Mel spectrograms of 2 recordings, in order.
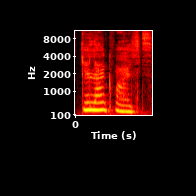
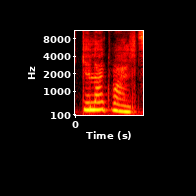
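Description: No difference in how they are said.

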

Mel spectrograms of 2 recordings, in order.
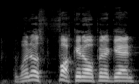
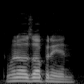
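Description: First: Loud, sweary burst of disbelief; exasperated outburst. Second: Said in the usual way. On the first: Real, not acted. Gamer reacting to the window open again, exasperated outburst. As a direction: blurt it out loudly, exasperated.

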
